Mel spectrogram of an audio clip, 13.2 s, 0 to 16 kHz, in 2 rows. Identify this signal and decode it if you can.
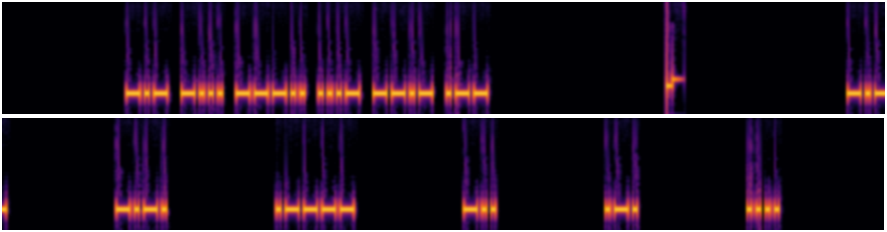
Morse code, heard as a keyed tone, about 36 wpm, 700 Hz. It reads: K B 8 V Q W K C 1 D R H
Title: USA Call Signs - 8x Character Spacing - 35wpm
